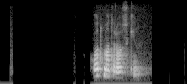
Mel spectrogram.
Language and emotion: Russian, neutral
